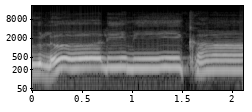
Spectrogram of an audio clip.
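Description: A man chanting a Swahili poem in a sung recitation style, drawing out two long held notes with a short break between them.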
